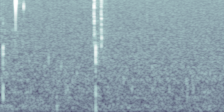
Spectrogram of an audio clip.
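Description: Near silence with a few faint clicks at the computer: a single click just after the start, then two in quick succession about a second in.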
